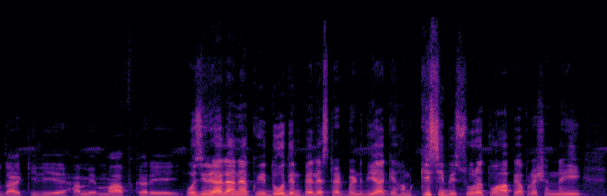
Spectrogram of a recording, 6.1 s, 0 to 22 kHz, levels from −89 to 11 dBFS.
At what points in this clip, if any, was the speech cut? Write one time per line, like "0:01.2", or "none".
0:01.7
